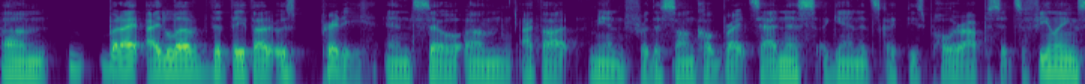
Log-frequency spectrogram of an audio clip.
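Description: The recording is very clean, with a silent background. A man talks at a medium pitch and moderate pace with fairly even intonation. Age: 40s. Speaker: musician podcast host. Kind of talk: reflective monologue. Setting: home studio. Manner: halting.

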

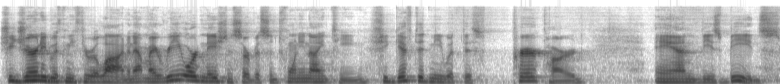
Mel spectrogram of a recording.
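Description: A plain, everyday voice with an American accent speaks at a moderate pace with lively intonation. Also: man, fairly high pitch for a man. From Chicago, US Midwest. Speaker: pastor. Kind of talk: sermon. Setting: church with live congregation.

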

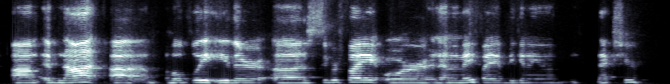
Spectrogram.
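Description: In an ordinary speaking voice, a woman speaks at a fairly slow pace with a medium pitch and fairly even intonation. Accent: American. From US Northeast (Connecticut/Massachusetts). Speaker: jiu-jitsu and MMA fighter. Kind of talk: casual chat.

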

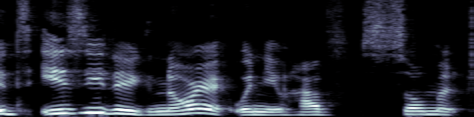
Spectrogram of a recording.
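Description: A woman with an American accent and an unremarkable speaking voice talks at a fairly slow pace with lively intonation against a quiet background. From US East Coast, Maryland near DC. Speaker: author and commercial producer. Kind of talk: casual interview chat.

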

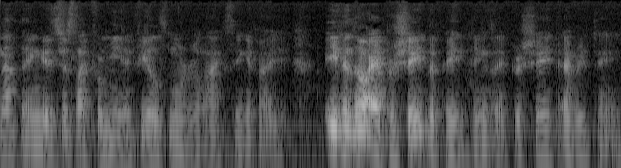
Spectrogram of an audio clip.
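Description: With a somewhat breathy, fairly low voice, a man speaks at a fairly quick pace, his pitch varying in an ordinary way and his loudness swinging widely. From Lebanon. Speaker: statistics professor. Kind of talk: casual chat.

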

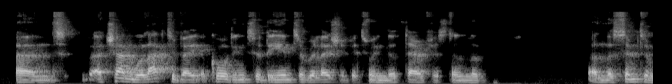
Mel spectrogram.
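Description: The speech has a Welsh accent. It moves at a fairly quick pace. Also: man. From Wales. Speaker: homeopath and teacher. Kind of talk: interview.

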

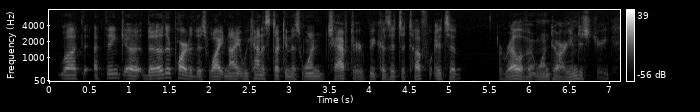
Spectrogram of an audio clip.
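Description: Speaking very fast in a Southern US accent, a man uses a medium pitch with ordinary pitch variation, captured in a very clean recording against a silent background. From US South. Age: 40s. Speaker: veterinary practice owner, former teacher. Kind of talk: podcast interview.

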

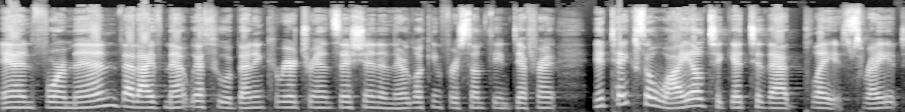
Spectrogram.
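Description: The recording is very clean, with a silent background. A woman with an ordinary speaking voice and a medium pitch talks at a moderate pace with ordinary pitch variation. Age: 60s. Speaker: diversity and inclusion director. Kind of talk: casual interview.

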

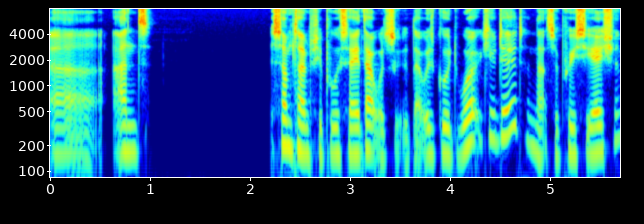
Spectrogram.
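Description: Her voice has a fairly low pitch, vocal fry and lively intonation at a moderate pace. The woman is heard on a very clean recording with a silent background. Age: 40s. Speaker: book reviewer, friend of the author. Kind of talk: casual chat.

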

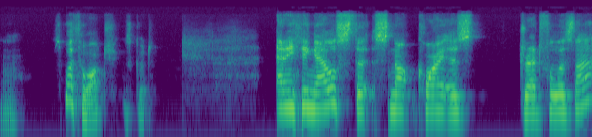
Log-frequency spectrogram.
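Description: Speaking with a northern English accent, a man talks at a fairly slow pace in a high pitch, leaving long, frequent pauses. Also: ordinary pitch variation. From northern England. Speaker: podcast host. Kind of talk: casual chat.

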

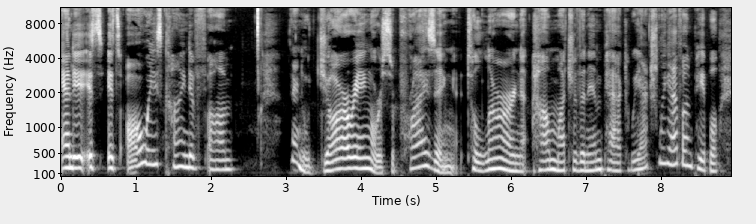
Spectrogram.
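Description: A woman's medium-pitched voice in an American accent, fairly slow, with very wide pitch swings, on a very clean recording with a silent background. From Massachusetts, North Shore (Marblehead). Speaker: radio news anchor. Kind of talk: casual interview chat.

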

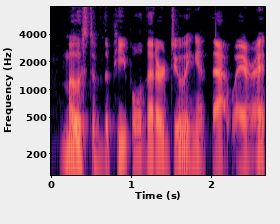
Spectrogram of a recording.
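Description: A man with an American accent speaks at a moderate pace in a bright, sharp tone. The sound is dry and close with no echo, a very clean recording with a silent background. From South Florida and northern Virginia. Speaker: podcast host. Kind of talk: casual interview conversation.

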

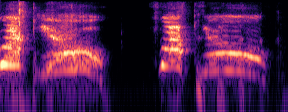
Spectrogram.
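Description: A man shouts in a put-on character voice at an extremely high pitch. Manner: slurred, yelling.

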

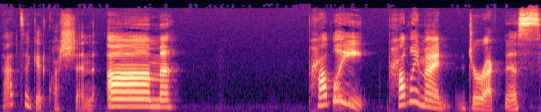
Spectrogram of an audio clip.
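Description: A woman with an American accent speaks in a raised, projected voice, high and bright with a sharp tone, at a very slow pace with very wide pitch swings and long, frequent pauses, in a very clean recording with a silent background. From US South, Charlotte, North Carolina. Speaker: behavior analysis business owner. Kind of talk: casual chat.

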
